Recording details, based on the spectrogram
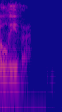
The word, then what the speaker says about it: Oliva: It's Jared Oliva. Right. Not Olivia. Correct.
